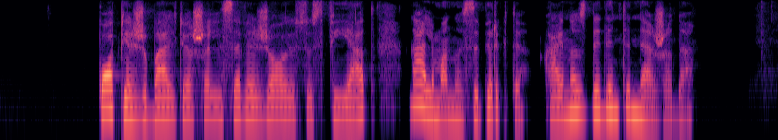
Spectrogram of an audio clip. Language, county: Lithuanian, Kaunas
